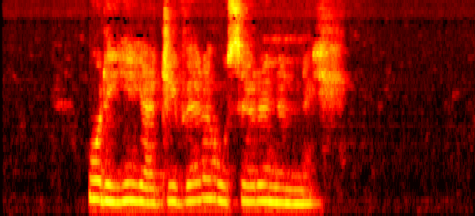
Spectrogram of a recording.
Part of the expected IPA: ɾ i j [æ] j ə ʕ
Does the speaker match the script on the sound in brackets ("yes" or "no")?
no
